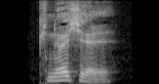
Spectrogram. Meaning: 1. ankle 2. knuckle
- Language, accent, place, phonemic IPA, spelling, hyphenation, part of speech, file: German, Germany, Berlin, /ˈknœ.çl̩/, Knöchel, Knö‧chel, noun, De-Knöchel.ogg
